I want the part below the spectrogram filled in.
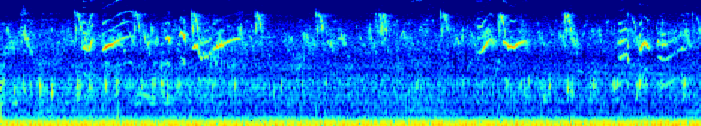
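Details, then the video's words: Lark singing in the Doukkala countryside: a continuous, fast, jumbled warble of high twittering and trilled notes with short whistled slurs, run together without pause, over a steady low rumble. "The Lark Tweets صوت الطبيعة: تغريد القبرة"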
